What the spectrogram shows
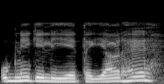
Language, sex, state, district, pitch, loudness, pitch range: Hindi, male, Karnataka, Bangalore, 155 Hz, -11 LUFS, 140-165 Hz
